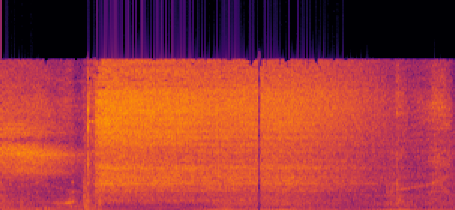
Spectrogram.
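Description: Air hisses loudly as a chamber depressurizes.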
